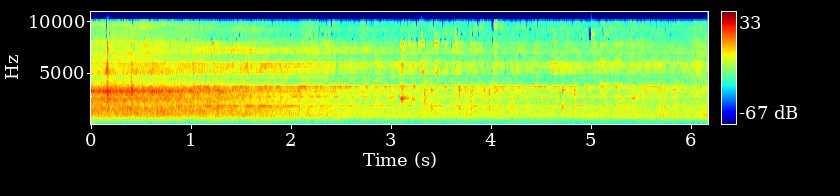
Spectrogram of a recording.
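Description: Film soundtrack playing through the small built-in speakers of a Nokia N95 8GB phone: a thin, hissy sound that slowly fades, with a faint tick or two midway.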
